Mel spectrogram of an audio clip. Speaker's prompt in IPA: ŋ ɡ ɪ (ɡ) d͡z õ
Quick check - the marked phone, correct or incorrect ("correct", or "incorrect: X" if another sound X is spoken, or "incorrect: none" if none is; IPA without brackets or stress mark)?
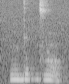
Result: correct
